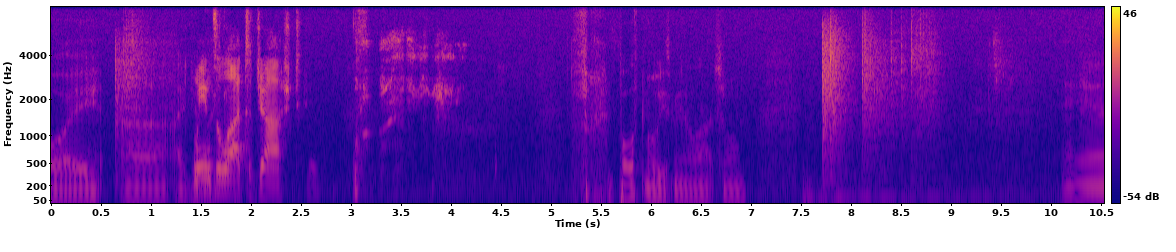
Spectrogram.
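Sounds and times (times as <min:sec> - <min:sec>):
speech: 0:01.3 - 0:03.3, 0:05.7 - 0:07.0, 0:10.1 - 0:10.5
laughter: 0:03.0 - 0:04.4
low hum: 0:05.2 - 0:10.5
flipped coin landing, clinking and rattling: 0:07.7 - 0:09.6.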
